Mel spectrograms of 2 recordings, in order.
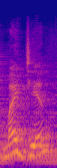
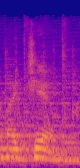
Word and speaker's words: Magene: Aku bersama Majin. Nanti aku liatin ya fullnya. Aku bersama Majin, tulisannya M-A-G-E-N-E. Tulisannya ya, M-A-G-E-N-E, bacanya Majin, Majin, oke?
